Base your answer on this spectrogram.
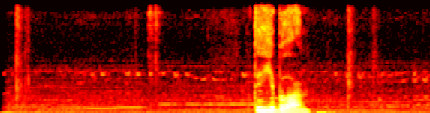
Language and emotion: Russian, neutral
